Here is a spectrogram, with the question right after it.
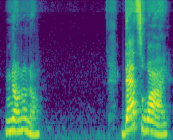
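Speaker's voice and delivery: usual speaking voice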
